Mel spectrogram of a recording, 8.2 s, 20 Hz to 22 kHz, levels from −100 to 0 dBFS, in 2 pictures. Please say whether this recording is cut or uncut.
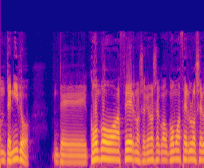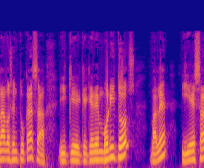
uncut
